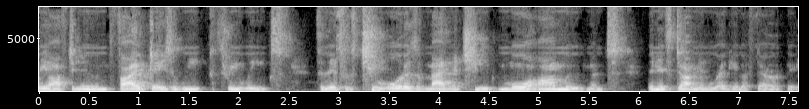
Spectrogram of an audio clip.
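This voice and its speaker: His pitch is fairly high, varying in an ordinary way. The man uses a plain, everyday voice at a moderate pace. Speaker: neurologist and researcher. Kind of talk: academic seminar talk.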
